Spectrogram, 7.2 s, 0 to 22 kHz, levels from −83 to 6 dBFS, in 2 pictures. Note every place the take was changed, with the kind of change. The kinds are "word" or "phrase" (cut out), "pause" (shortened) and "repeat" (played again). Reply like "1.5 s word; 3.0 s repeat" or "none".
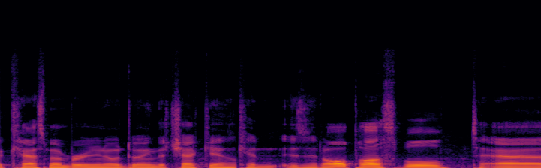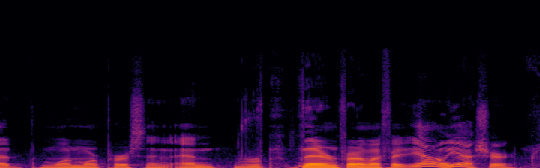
1.6 s word; 5.6 s phrase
